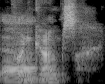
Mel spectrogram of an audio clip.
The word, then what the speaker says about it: quincunx: I was actually we're talking about the quincot or quincottle, I don't know how to pronounce it. Quincunx, Quincunx. Quinconx.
